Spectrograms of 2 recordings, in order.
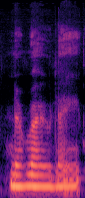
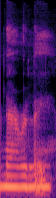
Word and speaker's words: neroli: So to the lavender, I am going to add 5 drops of neroli or neroli, depending on how you want to pronounce.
